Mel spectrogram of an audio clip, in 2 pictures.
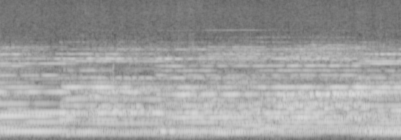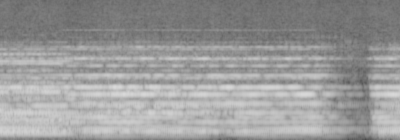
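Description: Organ playing slow, sustained chords, with a brief break about seven and a half seconds in before the next chord sounds.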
